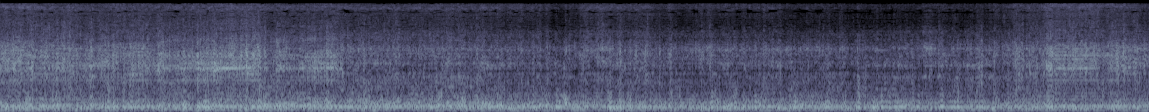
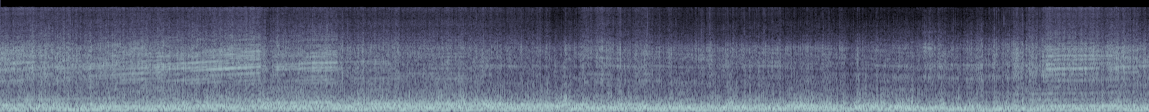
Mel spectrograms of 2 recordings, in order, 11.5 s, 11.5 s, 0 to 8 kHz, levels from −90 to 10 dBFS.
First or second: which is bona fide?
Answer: second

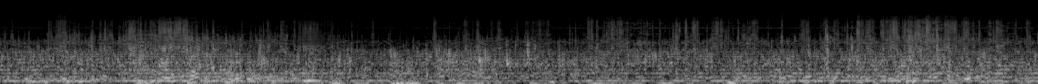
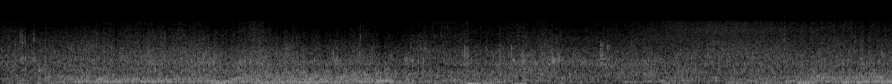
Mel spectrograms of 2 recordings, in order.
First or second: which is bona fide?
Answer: second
